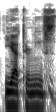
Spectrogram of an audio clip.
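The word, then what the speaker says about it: jaternice: It starts with a J. It's a weird word, and you can pronounce it in two different ways.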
